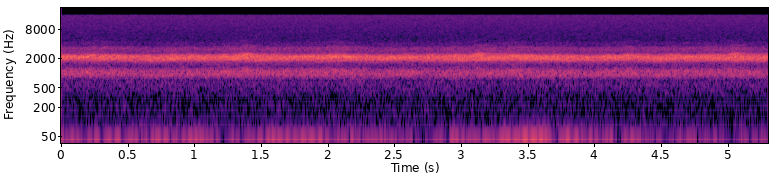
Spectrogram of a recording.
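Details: Many wild frogs croaking in a wetland in spring, recorded live without looping: a dense, unbroken chorus forming a steady trilling drone with two bright bands, a higher shrill layer over a lower one, and no other sounds.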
